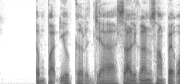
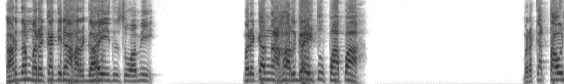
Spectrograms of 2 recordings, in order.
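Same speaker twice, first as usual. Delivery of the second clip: much higher, much louder fiery sermon shouting; full-force preaching; 14 semitones higher, 14 dB louder than usual. Acted. Preacher rebuking uncaring families, full-force shouting. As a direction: thunder it at the congregation.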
